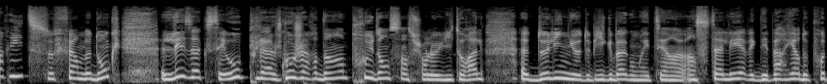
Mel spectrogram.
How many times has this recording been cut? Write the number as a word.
one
